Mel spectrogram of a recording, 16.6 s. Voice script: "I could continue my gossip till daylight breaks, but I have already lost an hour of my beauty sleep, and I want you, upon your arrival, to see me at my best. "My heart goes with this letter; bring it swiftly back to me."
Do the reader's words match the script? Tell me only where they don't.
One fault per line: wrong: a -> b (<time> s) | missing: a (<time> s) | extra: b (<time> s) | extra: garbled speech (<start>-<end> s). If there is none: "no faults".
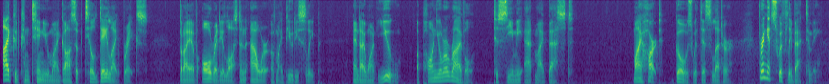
no faults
